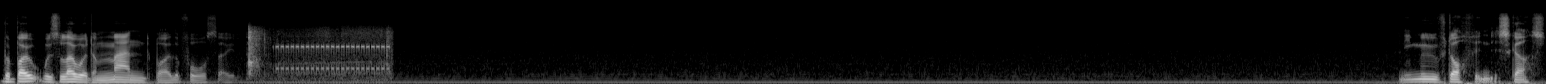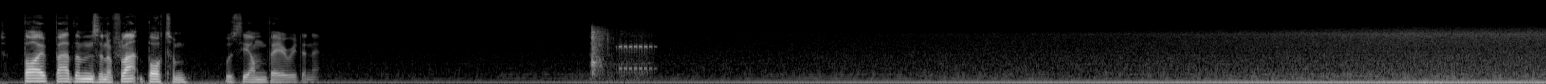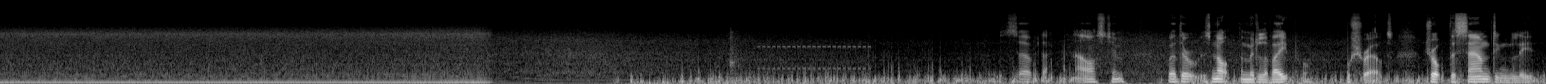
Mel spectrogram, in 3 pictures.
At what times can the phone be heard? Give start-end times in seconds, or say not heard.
2.5-4.0, 21.4-22.1, 38.2-39.7.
